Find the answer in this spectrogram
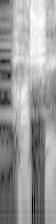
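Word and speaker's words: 箸: In Japanese, 8 is pronounced ha, and four is she, which together sound like hashi chopsticks.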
